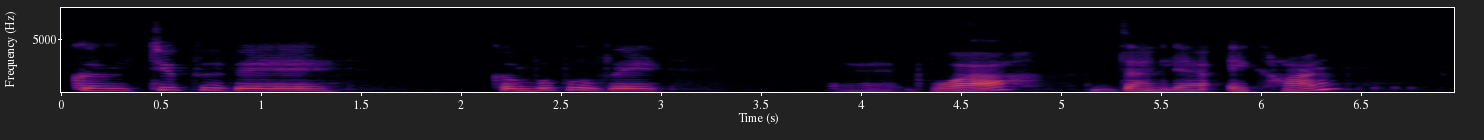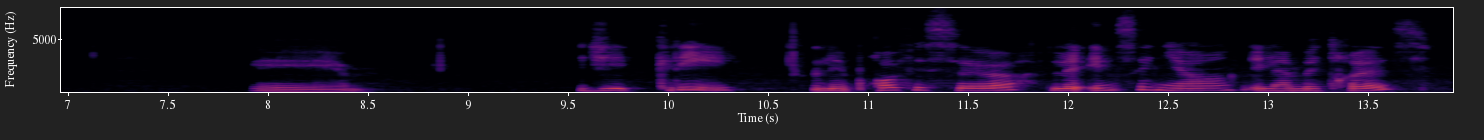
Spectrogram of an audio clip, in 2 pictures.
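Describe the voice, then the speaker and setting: Woman in her thirties, very slow hesitant teacher, muffled lo-fi sound. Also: medium pitch, gravelly. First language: Spanish. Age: 30s. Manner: hesitant, many fillers and self-corrections. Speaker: French teacher. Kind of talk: slow beginner language lesson. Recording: dull lo-fi audio.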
